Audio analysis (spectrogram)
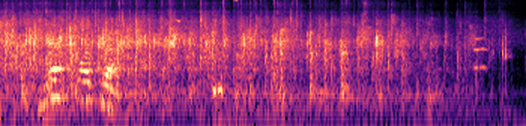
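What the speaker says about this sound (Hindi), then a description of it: "चलिए जोरदार ताली कीजिए" A classroom group gives enthusiastic clapping during a quiz session, a burst of many hands that fades toward the end, with voices mixed in.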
